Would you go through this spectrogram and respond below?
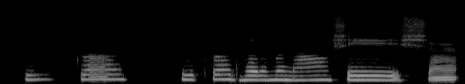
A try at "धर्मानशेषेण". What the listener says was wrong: धर्मना नहीं, धर्मान।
